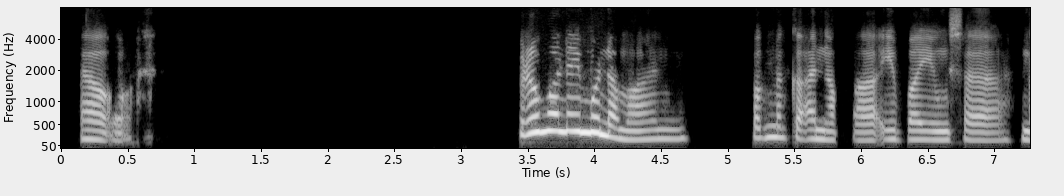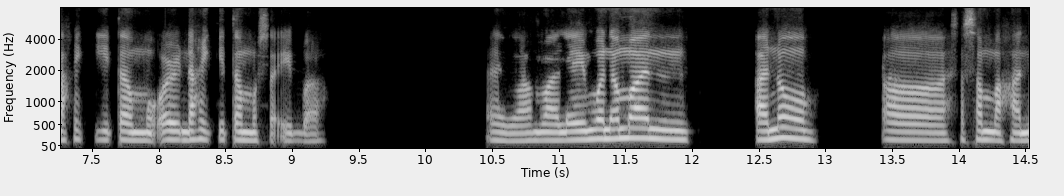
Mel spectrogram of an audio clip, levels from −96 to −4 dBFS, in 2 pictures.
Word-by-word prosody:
Oo. 190 -2 -1 2.9
Pero 330 +4 +7
malay 365 0 +7
mo 340 -1 +10
naman 200 - +2 0.5
pag 220 +1 -5
nagka-anak 200 -5 -2
ka, 170 0 -1
iba 190 -1 -3
yung 180 0 -2
sa 170 -1 -4
nakikita 180 -1 -5
mo 170 -1 -1
or 180 0 -1
nakikita 185 0 -4
mo 170 - -3
sa - - -12
iba. 160 -1 -10 1.2
Di 175 - -8
ba, 160 +1 -4
malay 175 +1 -1
mo 195 +2 +1
naman 205 -3 +1 0.5
ano, 195 0 0 0.5
ah, 175 -2 -1
sasamahan 170 -3 -3
185 Hz, 105 wpm, -22 LUFS, 175-200 Hz, 2.9 s, mo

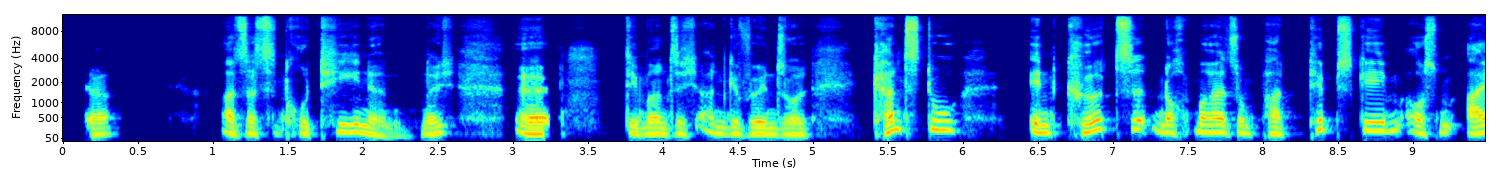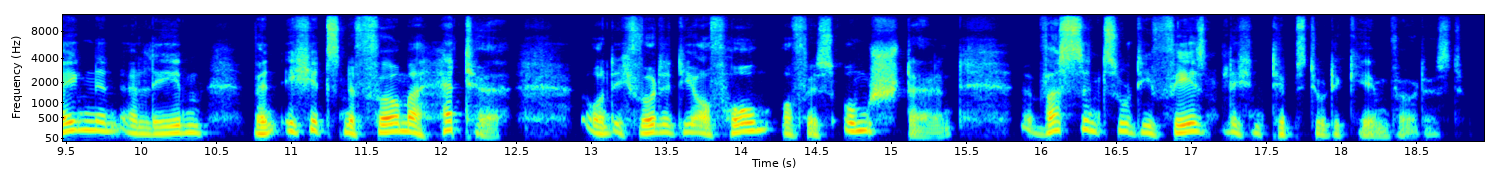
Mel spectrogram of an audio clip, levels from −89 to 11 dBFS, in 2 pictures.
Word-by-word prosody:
Ja. 120 +1 -1 0.7
Also, - - +1
das - - -2
sind - - -6
Routinen, 145 - -1
nicht, 130 +5 -2 0.4
äh, 125 -4 +7 0.6
die 140 - +1
man 130 0 +1
sich 125 -3 -5
angewöhnen 130 -1 0
soll. 120 -1 -1 0.4
Kannst 195 +9 +4
du 210 -2 +2 0.4
in 155 -4 +2
Kürze 215 +4 +3
noch 160 -2 -1
mal 160 -2 +4
so 150 - -2
'n 130 - -9
paar 130 -1 -3
Tipps 220 - -1
geben 195 0 +1
ausm 150 +1 -2
eigenen 190 +7 +3
Erleben? 145 +2 -1 0.3
Wenn 130 0 +2
ich 180 -2 -1
jetzt 200 -5 0
'ne 140 - +3
Firma 165 +4 +6
hätte 210 - -2 0.5
und - - -1
ich - - -6
würde 160 +2 +4
die 165 +2 -4
auf - - -2
Homeoffice 190 +7 +1
umstellen. 195 - -1 0.4
Was - - +2
sind 215 -5 -2
so 185 - 0
die 150 -1 -5
wesentlichen 165 -2 0
Tipps, 125 -1 -7
die - - -7
du - - -9
geben - - -10
würdest? - - -14
160 Hz, 155 wpm, -25 LUFS, 135-190 Hz, 0.7 s, äh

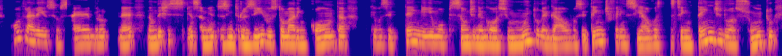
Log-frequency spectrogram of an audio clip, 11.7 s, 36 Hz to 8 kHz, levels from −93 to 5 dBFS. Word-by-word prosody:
Contraria 165 -8 -1
o - - -9
seu 110 -4 -8
cérebro, 115 +3 -2
né, 115 +3 +1 0.2
não 110 0 +1
deixa 125 +3 0
esses 150 - 0
pensamentos 120 -1 0
intrusivos 120 +3 +2
tomarem 115 -3 +2
conta, 125 +4 +1 0.4
porque 120 - -9
você 115 -1 -6
tem 145 0 +1
aí 125 0 +3
uma 120 -1 +2
opção 115 0 0
de 115 +1 0
negócio 110 -1 +2
muito 140 +8 +2
legal, 105 -1 -1
você 110 0 -4
tem 135 +3 +1
um - - +2
diferencial, 115 -6 -1
você 115 0 -4
entende 145 +11 +2
do 120 -5 0
assunto, 120 +4 0
115 Hz, 155 wpm, -23 LUFS, 110-130 Hz, 0.4 s, aí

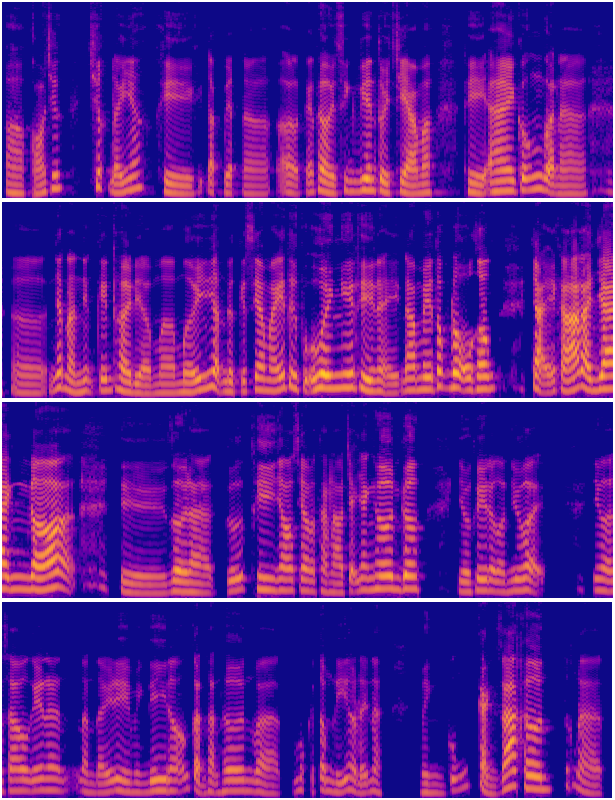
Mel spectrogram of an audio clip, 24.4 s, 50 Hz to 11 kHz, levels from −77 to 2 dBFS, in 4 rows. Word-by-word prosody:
Ờ, 140 -2 -5
có 135 +2 -5
chứ, 215 +6 -2 0.3
trước 245 -7 -4
đấy 150 +1 -2
nhá 210 +4 -3 0.2
thì 140 -5 -3
đặc 155 - -6
biệt 145 -1 -6
nà 130 -1 -11
ở 145 -3 -6
cái 155 +4 -9
thời 165 -6 +2
sinh 165 +4 -9
viên, 190 -1 +3
tuổi 170 -5 +1
trẻ 150 -3 0
mà, 145 +2 -3 0.3
thì 145 -4 -2
ai 170 +2 +2
cũng, 195 +4 -1
gọi 180 - +3
nà, 130 -1 -8 0.3
ờ, 140 -2 -9
nhất 230 +3 -1
nà 170 - +2
những 170 +3 -6
cái 185 - -1
thời 175 -6 +2
điểm 140 -2 -3
mà 145 0 -5
mới 160 +6 0
nhận 180 -9 +2
được 165 - -1
cái 165 - -6
xe 195 +3 +1
máy 185 +3 +2
từ 230 -3 0
phụ 185 - +1
huynh 220 0 +7
ấy, 230 +1 +5
thì 200 -6 +4
nại 145 -5 -3
đam 190 +3 0
mê 200 0 +3
tốc 245 +2 +2
độ 220 -5 +6
không? 205 +1 +4 0.4
Chạy 145 - +3
khá 175 -1 +8
là - - +8
nhanh 205 +1 +5
đó, 205 +3 +7 0.5
thì 165 - -6 0.4
rồi 165 +1 +2
là 150 -3 -3
cứ 185 +4 -3
thi 195 -2 -1
nhau 185 -1 0
xem 180 -1 -2
là 170 - -6
thằng 160 -3 -8
nào 150 -1 -4
chạy - - -6
nhanh 195 +1 -4
hơn 210 -1 +3
cơ, 210 -1 +4 0.4
nhiều 160 -1 -4
khi 185 +2 -1
là 175 - -2
còn 160 -1 -7
như 180 +1 -4
vậy. 460 - -3 0.5
Nhưng 190 -1 -6
mà 170 - -4
sau 180 0 -3
cái 180 +2 -4
l 190 - -6 0.3
lần 160 -4 -12
đấy 150 +2 -7
thì 175 -3 -4
mình 155 -1 -13
đi 180 +2 0
nó 180 0 -4
cũng 210 - -10
cẩn 205 - -3
thận 160 -3 -8
hơn 175 +1 -4
và 140 -5 -8
có - - -40
một 190 - -14
cái - - -22
tâm 185 -3 -6
lý 155 +3 -7
nào 180 -3 -6
đấy 145 0 -9
nà 175 -2 -10 0.4
mình 145 -2 -12
cũng 190 - -11
cảnh 130 - -3
giác 250 - +6
hơn, 210 -3 +2
tức 260 - -17
nà 155 - -8
175 Hz, 255 wpm, -21 LUFS, 150-195 Hz, 0.5 s, khá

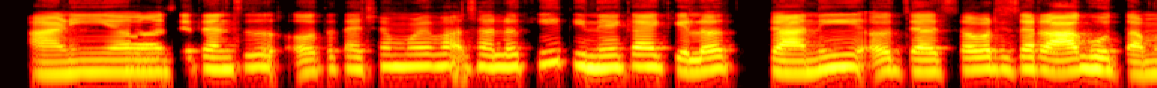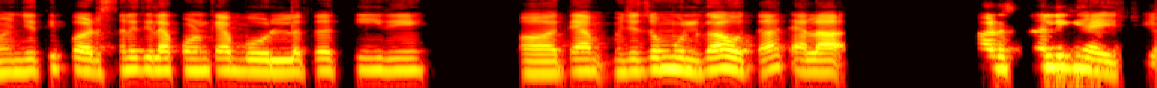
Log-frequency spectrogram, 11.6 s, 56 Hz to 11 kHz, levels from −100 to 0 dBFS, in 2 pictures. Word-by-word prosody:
आणि 145 +3 0
अ, 155 - 0 0.3
ते - - -4
त्यांचं 185 +3 -1
अ, 155 - -3
तर - - -10
त्याच्यामुळे 210 +4 -4 0.2
झालं 205 0 -2
की, 255 +3 -5
तिने 200 -2 +1
काय 210 -1 +3
केलं, 165 +3 +1 0.2
ज्यानी 160 +7 +4
अ, - - -2
ज्याच्यावर 165 +3 +1
तिचा 180 +1 +1
राग 160 0 +9
होता. 175 -6 0
म्हणजे 150 +3 -6
ती - - -8
पर्सनली 170 +1 -2
तिला 170 -1 +2
कोण 165 -1 -4
काय 170 0 0
बोललं, 155 0 -1
तर 165 - -1
तिने 170 0 -7 0.5
अ, 145 0 0
त्या 160 0 +3
म्हणजे 160 0 -7
जो 175 +2 -2
मुलगा 175 -1 +2
होता 180 -1 +2
त्याला 155 -1 +3 0.7
पर्सनली 195 +1 +2
घ्यायची 145 -7 0
170 Hz, 185 wpm, -26 LUFS, 155-185 Hz, 0.7 s, राग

